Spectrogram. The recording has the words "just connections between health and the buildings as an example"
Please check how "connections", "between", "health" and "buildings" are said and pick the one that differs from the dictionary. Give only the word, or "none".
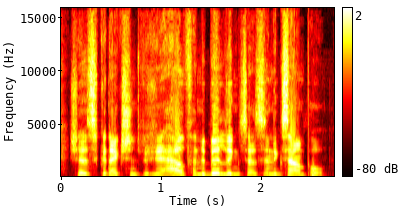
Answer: none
